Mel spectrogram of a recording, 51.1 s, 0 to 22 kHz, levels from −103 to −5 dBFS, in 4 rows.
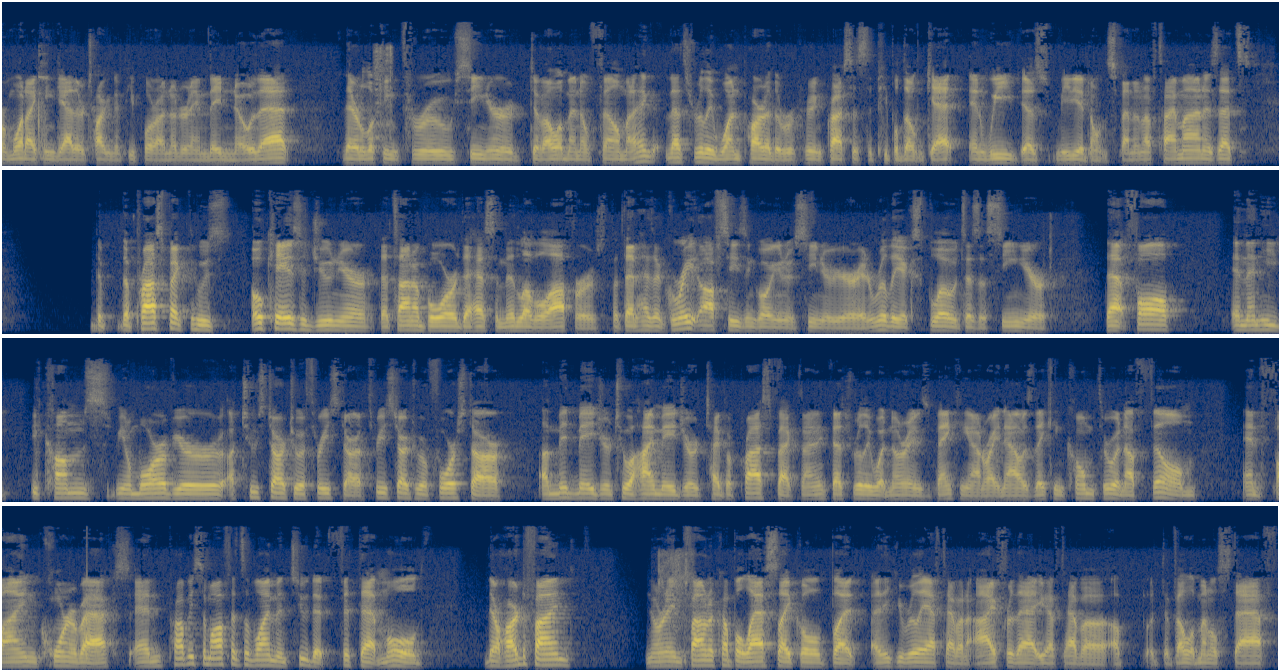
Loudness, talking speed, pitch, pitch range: -29 LUFS, 215 wpm, 100 Hz, 90-110 Hz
